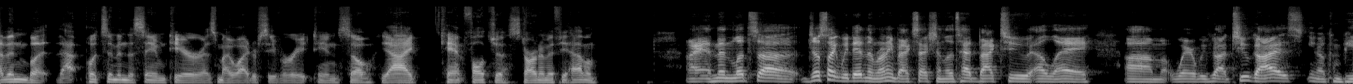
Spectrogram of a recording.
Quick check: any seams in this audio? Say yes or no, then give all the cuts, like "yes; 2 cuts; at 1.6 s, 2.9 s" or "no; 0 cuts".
no; 0 cuts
